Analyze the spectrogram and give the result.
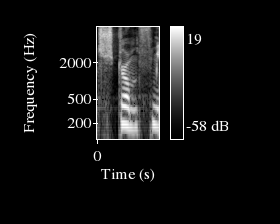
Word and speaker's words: schtroumpf: Strumpf. – Okay. – It is pronounced like the German word Strumpf, meaning sock.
